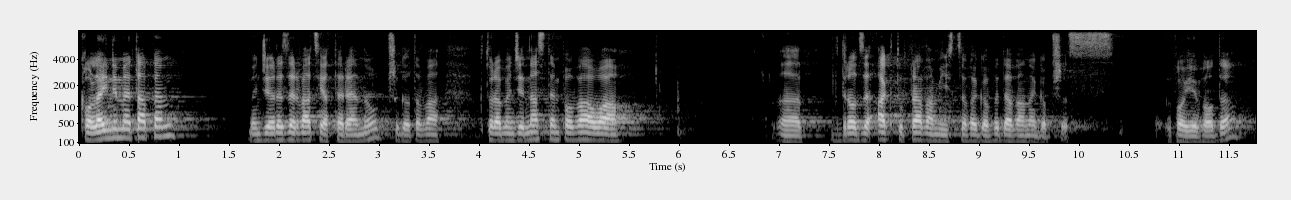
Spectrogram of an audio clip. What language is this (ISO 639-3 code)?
pol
